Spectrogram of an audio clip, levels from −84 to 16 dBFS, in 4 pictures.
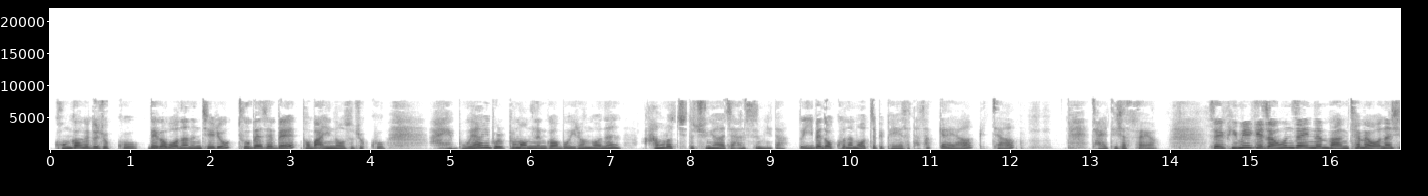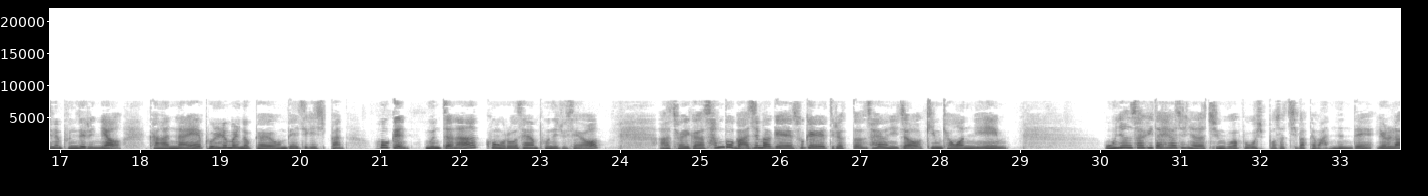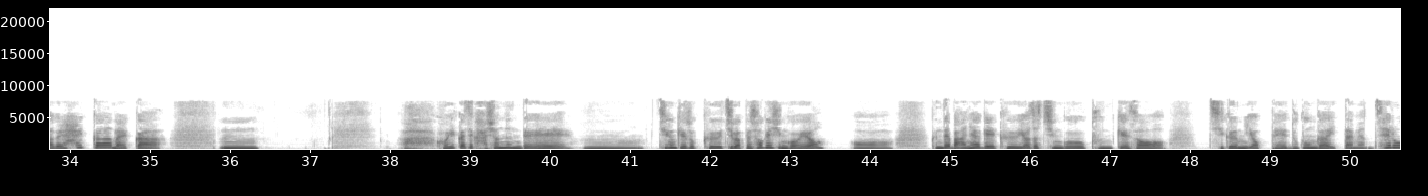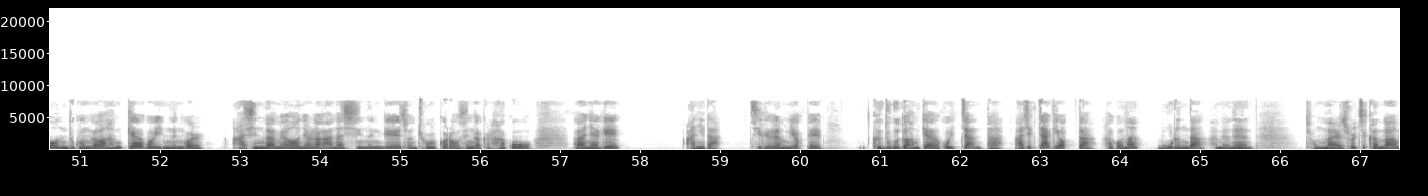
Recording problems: garbled, watery; badly; nothing above 8 kHz
abrupt cut into speech; at the end

